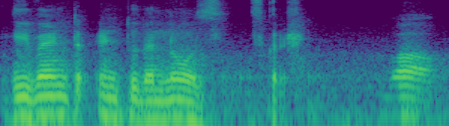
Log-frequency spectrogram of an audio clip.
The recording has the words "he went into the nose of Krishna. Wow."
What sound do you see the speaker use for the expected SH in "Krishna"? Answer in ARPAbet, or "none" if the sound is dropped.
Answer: SH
